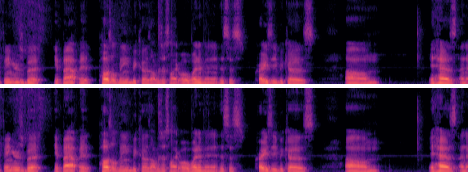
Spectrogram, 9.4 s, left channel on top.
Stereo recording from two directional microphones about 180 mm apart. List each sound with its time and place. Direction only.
0.0 s speech: 20° right (ahead or behind)
2.0 s speech: centre (ahead or behind)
